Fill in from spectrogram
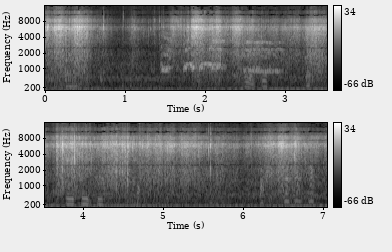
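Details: Chickens scratching a pile of leaves in a backyard coop; scattered short clucks and a drawn-out murmuring note amid heavy, bursty leaf rustling and a faint low hum.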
